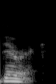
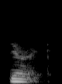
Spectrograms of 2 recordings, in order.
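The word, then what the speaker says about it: דרך: Caleb Sarah told my own uh it's actually pronounced Derek Derek and Derek is your path as you walk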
